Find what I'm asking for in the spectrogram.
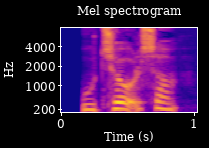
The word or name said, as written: utålsom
